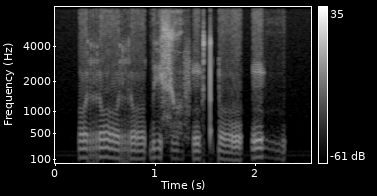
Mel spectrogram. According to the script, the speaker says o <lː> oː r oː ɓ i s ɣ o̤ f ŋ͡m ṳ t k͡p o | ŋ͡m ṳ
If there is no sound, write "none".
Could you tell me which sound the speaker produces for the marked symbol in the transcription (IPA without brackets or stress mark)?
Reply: r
